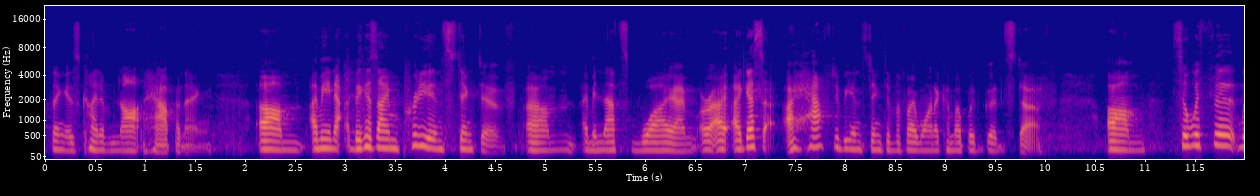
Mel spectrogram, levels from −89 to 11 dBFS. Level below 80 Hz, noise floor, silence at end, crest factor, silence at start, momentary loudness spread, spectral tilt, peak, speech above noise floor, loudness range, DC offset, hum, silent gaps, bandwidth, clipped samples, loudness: -84 dBFS; -60 dBFS; 0 s; 22 dB; 0.05 s; 14 LU; -6 dB/octave; -8 dBFS; 31 dB; 5 LU; under 0.1%; none; none; 16 kHz; under 0.1%; -29 LUFS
